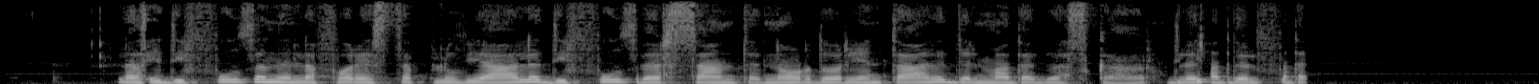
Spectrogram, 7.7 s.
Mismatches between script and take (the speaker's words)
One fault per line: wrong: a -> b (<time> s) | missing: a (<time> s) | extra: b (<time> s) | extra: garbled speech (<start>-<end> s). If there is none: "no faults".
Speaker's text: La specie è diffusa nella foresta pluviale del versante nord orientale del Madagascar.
missing: specie (0.7 s)
wrong: del -> diffusa (2.7 s)
extra: garbled speech (5.8-6.5 s)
